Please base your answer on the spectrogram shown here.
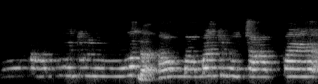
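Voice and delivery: high, whiny mock complaint; high mock-whiny mother's complaint; complaining mother. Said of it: "Jangan mengeluh di hadapan anak-anak".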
